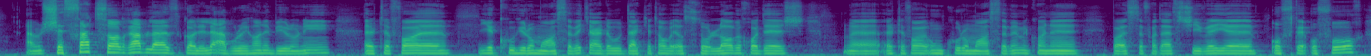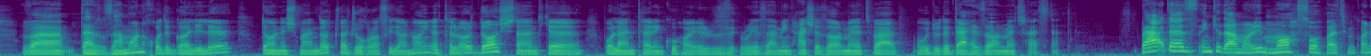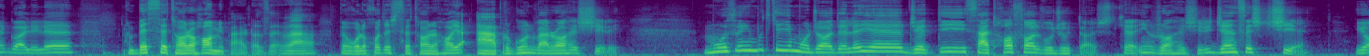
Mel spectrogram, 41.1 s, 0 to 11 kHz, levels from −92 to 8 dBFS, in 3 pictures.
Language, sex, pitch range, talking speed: Persian, male, 115-150 Hz, 140 wpm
